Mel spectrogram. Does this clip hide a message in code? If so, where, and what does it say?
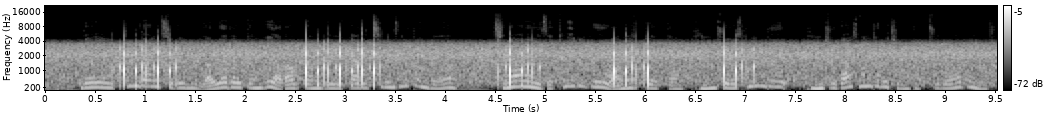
Yes: pulse dialling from 0.7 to 7.1 s, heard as clicks on a phone line, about 9 pulses a second, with phone line noise and speech in Korean. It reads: 6 7 4 4 3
